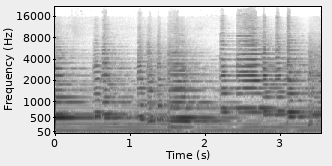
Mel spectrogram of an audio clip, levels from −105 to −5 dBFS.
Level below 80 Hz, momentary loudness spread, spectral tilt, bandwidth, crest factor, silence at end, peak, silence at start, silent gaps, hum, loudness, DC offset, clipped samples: -58 dBFS; 8 LU; -3.5 dB/octave; 17.5 kHz; 16 dB; 0 s; -16 dBFS; 0 s; none; none; -32 LUFS; under 0.1%; under 0.1%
